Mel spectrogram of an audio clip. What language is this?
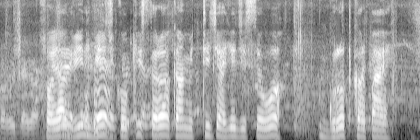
Magahi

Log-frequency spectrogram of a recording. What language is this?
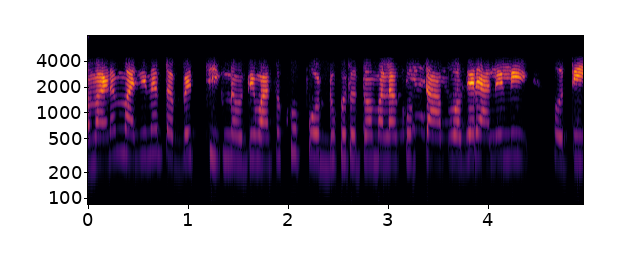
Marathi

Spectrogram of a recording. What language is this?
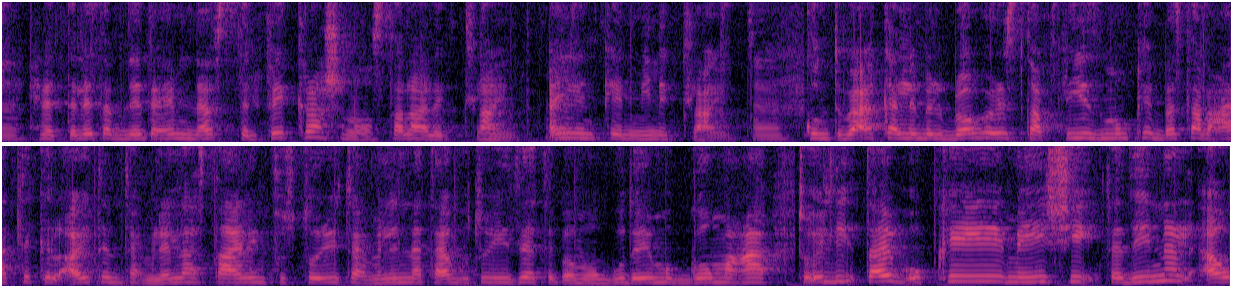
Arabic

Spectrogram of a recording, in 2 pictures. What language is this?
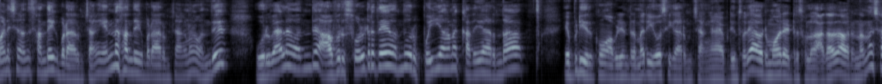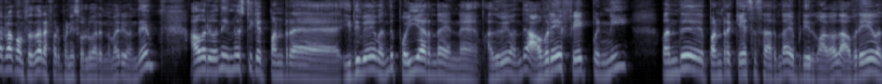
Tamil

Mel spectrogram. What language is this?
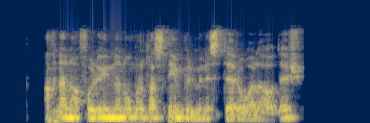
Maltese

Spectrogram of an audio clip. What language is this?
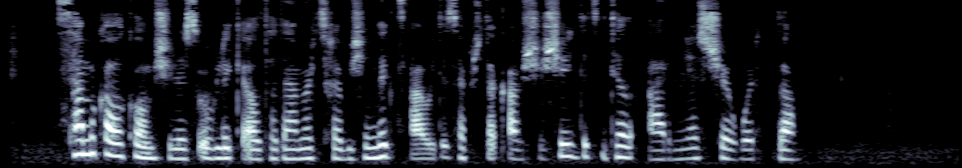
Georgian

